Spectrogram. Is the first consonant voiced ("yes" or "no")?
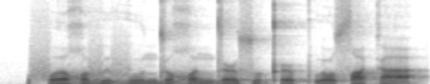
no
